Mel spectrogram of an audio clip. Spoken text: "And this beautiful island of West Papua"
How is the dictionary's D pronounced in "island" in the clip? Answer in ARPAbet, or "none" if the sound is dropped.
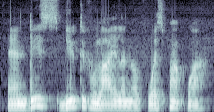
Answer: D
